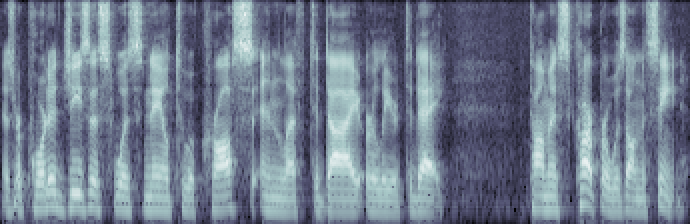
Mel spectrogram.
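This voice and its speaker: A man's voice: medium pitch, fairly even intonation, normal speed, clean tone, lightly acted. An actor playing an earnest, dramatic male breaking news anchor in a comedy sketch, with an urgent announcer delivery. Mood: grave.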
